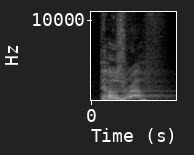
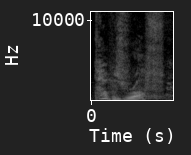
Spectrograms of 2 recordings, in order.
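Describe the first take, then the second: First: Said in the usual way. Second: Hushed. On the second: Acted. Preacher repeats line, first hushed.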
